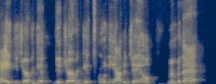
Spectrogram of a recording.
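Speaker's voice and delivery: rapid, tumbling words. Speaker retells a man's question to a woman in an interview, talking very fast. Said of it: "he was talking very fast".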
